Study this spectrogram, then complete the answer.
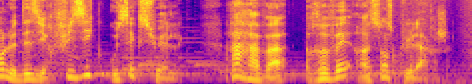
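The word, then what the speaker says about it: אהבה: On le prononce ahava.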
